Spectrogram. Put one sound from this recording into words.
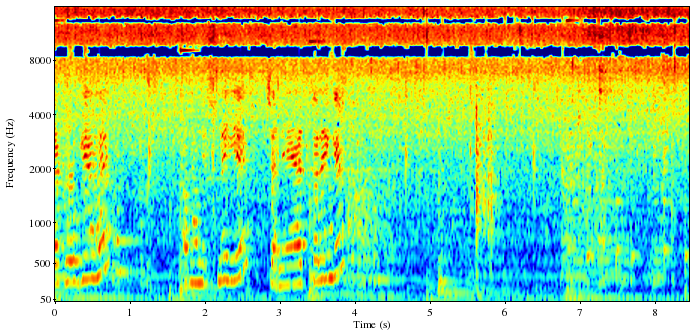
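A spatula scrapes and stirs in a pan.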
